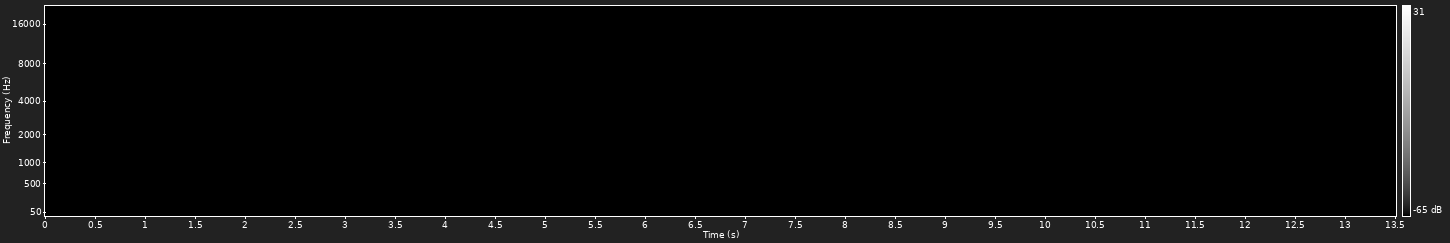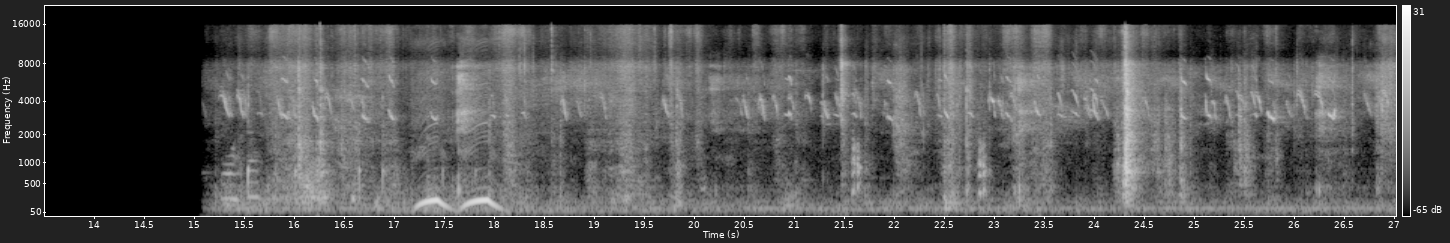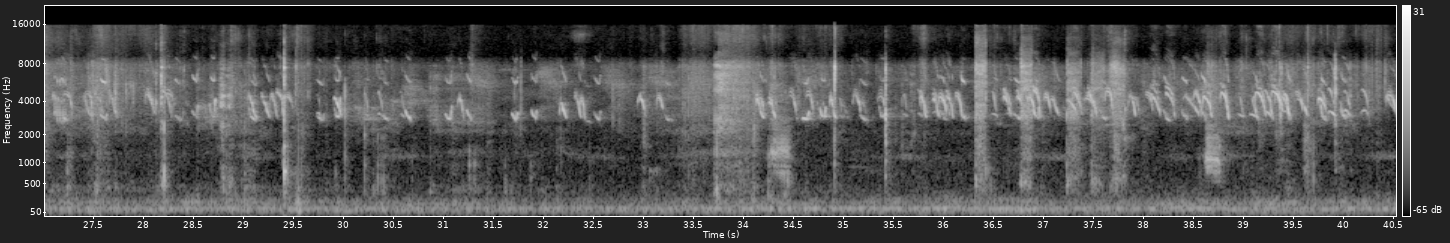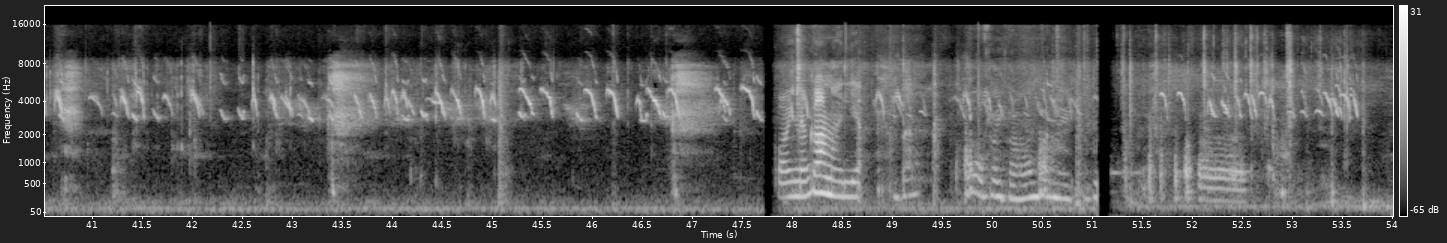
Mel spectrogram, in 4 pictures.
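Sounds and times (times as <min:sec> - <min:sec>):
chicks peeping: 0:15.2 - 0:54.0
hen clucking: 0:15.3 - 0:53.9.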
